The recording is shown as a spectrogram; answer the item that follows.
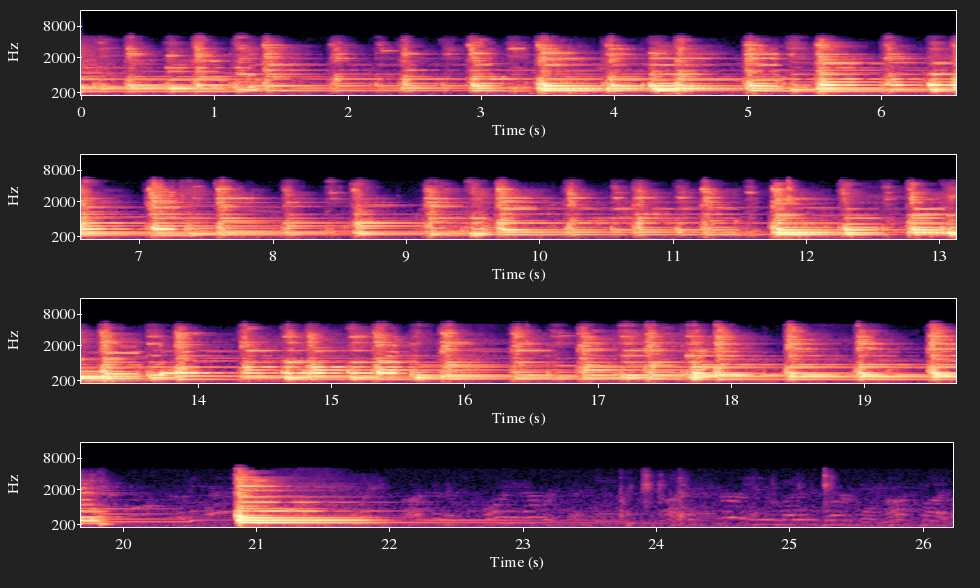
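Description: Solo ukulele playing the instrumental close of a song, then a short break and one last chord that rings out and dies away, followed by near silence.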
